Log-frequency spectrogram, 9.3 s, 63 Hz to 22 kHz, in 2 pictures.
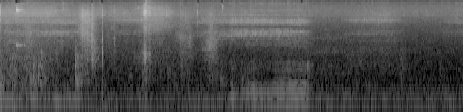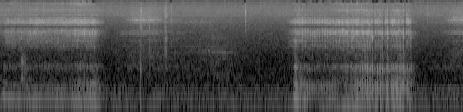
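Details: English Bulldog asleep at 2:50 a.m., loud rattling snores on each breath a few seconds apart; snoring.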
